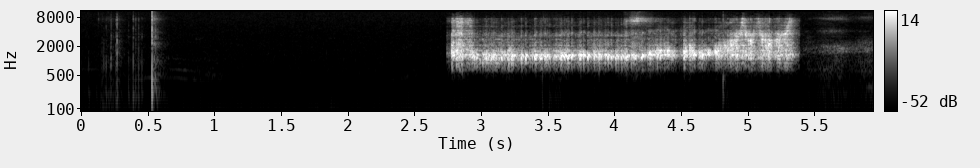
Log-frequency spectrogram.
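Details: VHS tape, The Misadventures of a Harlep Girl Complete Season 1 (1998, print date 5 January 1998), during playback: silence, then a harsh, steady scratchy rasp for about three seconds before dropping away; unusually loud, cause unknown.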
